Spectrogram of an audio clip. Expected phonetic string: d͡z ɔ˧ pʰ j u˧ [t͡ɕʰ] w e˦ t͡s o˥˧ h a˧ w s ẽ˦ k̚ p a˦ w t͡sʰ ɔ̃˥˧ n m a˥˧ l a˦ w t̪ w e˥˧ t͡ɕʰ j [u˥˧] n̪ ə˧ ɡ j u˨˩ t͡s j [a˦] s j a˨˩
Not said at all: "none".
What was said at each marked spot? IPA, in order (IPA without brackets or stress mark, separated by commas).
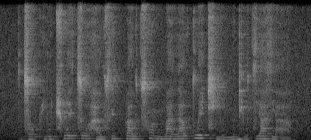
t͡ɕʰ, u˨˩, a˦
